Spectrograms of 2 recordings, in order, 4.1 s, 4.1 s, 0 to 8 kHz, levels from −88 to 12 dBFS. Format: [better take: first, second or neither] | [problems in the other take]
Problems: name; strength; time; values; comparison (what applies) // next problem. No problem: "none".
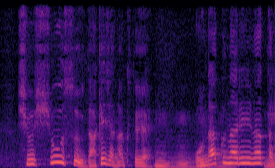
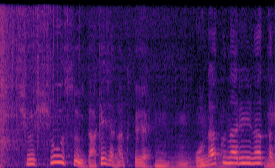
first | background sound (Hiss); 17 dB below the speech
